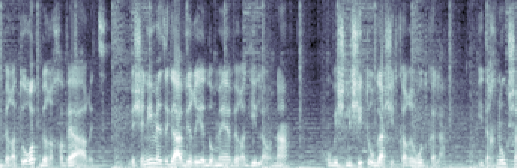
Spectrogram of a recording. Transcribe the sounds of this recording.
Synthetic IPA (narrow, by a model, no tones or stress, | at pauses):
mpeʁatuʁo̞tbe̞ʁaχave̞haaʁe̞t͡sbeʃenimezeɡaːviʁijedo̞me̞ve̞ʁaɡilaona | uveʃliʃituʁɡaʃhit̪kaʁeʁutkalʔa̰ | hḭtaχnuɡʃa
